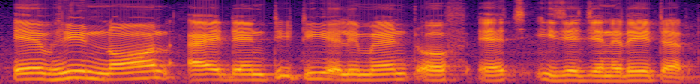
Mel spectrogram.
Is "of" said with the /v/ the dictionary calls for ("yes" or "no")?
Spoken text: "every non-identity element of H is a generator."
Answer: no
